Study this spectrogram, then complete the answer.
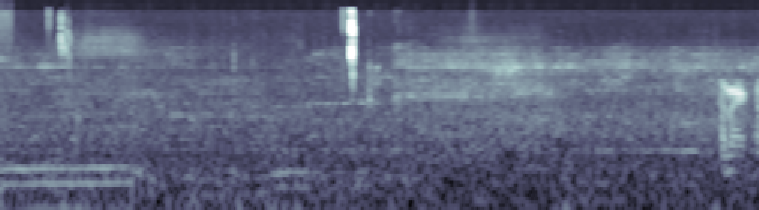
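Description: A Turkish airliner taxis at night at Dallas/Fort Worth airport, giving off a steady broadband jet engine rumble and whine that stays constant throughout, with faint background sounds.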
